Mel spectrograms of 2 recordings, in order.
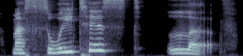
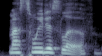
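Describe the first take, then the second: First: Very slow, drawn-out endearment; exasperated endearment. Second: Said in the usual way. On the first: Acted. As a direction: stretch each word with strained patience. Repeats appeal, drawn out.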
